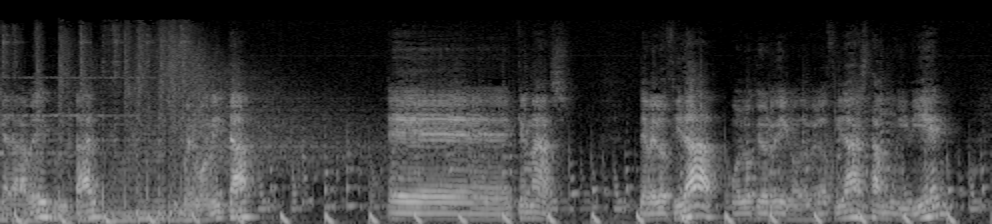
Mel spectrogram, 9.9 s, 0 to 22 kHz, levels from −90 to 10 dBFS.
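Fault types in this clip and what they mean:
No fault of any kind can be heard in this clip. There is nothing to report.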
